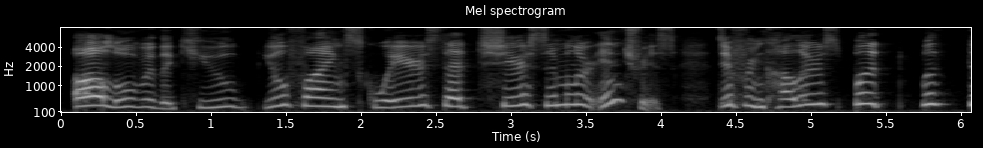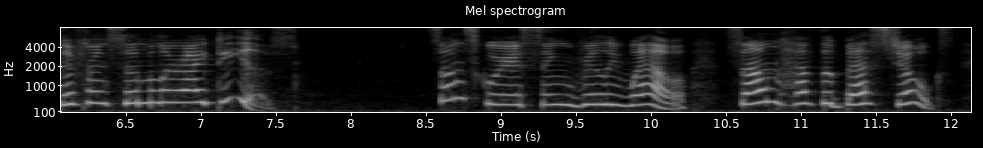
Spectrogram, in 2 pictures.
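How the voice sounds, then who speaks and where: A woman's voice: sits high, dry recording, clean studio sound. A woman voicing young cube squares in a storybook, speaking earnestly and persuasively.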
